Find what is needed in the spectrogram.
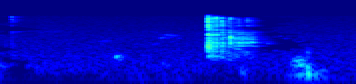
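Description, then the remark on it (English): Five gold coins are thrown onto a pile during a game, giving a quick jangling cascade of metallic clinks that fades within half a second. A soft low thud follows. “Oh hell yeah, he's throwing five gold on, in a in the pile there.”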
